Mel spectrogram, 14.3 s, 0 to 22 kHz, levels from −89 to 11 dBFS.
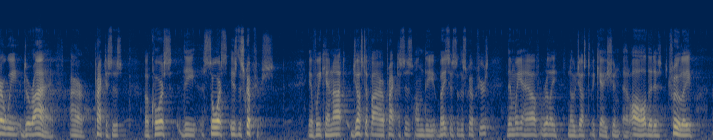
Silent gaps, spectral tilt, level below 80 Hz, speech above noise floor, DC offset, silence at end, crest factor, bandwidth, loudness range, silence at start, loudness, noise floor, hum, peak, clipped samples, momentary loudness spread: none; -6.5 dB/octave; -66 dBFS; 30 dB; under 0.1%; 0.3 s; 22 dB; 10 kHz; 7 LU; 0 s; -30 LUFS; -60 dBFS; none; -8 dBFS; under 0.1%; 16 LU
